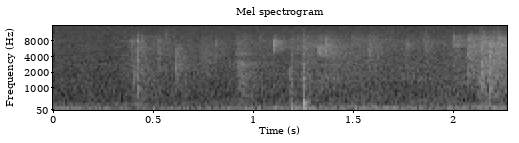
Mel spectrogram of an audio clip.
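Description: Footsteps and small scuffs on a debris-strewn concrete floor: a few faint clicks and a soft thump a little past a second in, over a low steady hum.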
